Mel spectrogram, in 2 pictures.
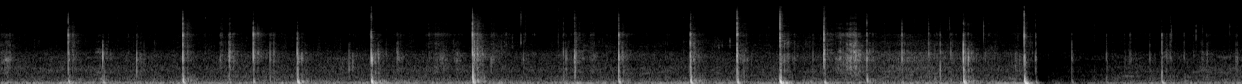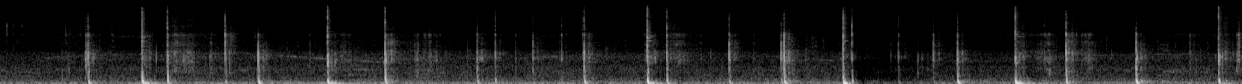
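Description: A football being juggled with the feet: a run of short thuds as the ball is struck, about one to two a second, with a pause of a few seconds about halfway through. A steady low rumble lies underneath.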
